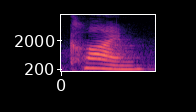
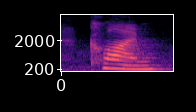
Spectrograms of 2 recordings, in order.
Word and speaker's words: climb: with the letter B it's always silent when it follows the letter M climb Krum lamb thumb dumb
